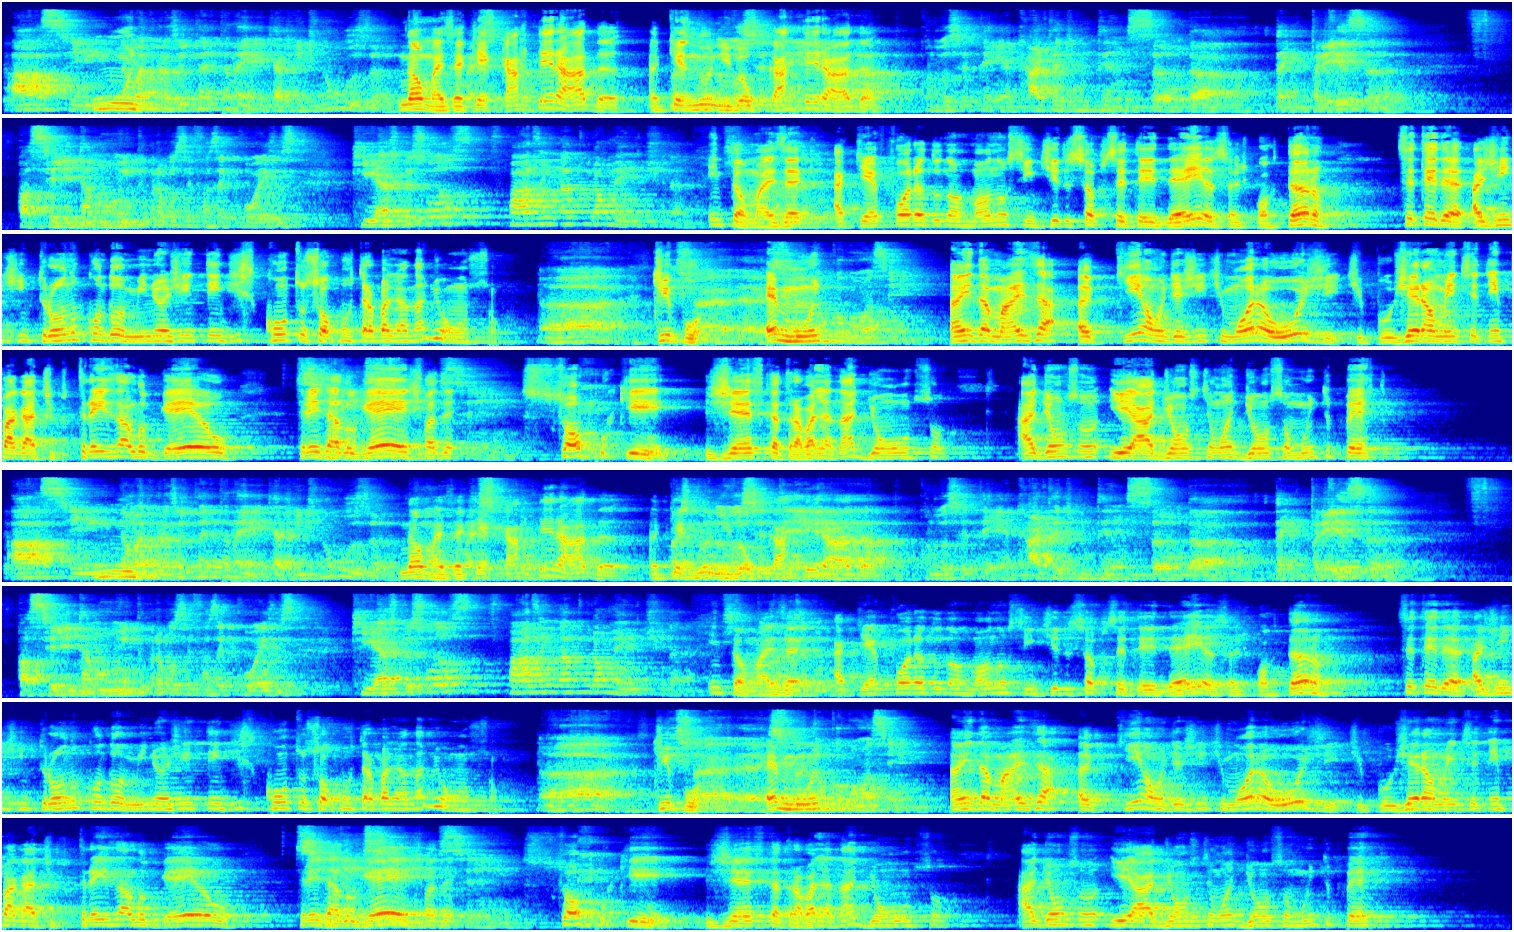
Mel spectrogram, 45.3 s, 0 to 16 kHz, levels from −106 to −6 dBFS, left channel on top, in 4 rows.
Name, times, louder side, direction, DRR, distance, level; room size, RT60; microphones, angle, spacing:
voice 1, 0.1-2.9 3.4-4.0 5.0-6.6 6.9-10.4 11.0-11.1 11.4-14.8 15.1-17.4 26.7-29.5 36.2-37.8 38.3-38.4, right 1 dB, 35° right, -5 dB, 6.3 m, -42 dB
voice 2, 0.7-1.0 3.0-6.6 16.6-21.3 21.8-26.4 27.5-27.9 28.4-28.8 29.8-35.7 36.2-37.4 37.9-39.0 39.2-41.1 41.6-44.3, left 5 dB, 60° left, 9 dB, 0.7 m, -31 dB
20.0 x 15.5 x 4.2 m, 1.2 s
head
